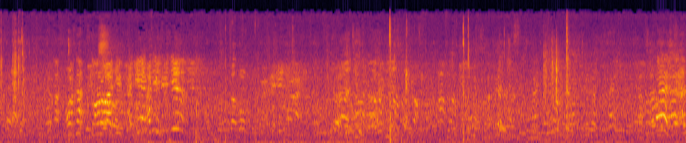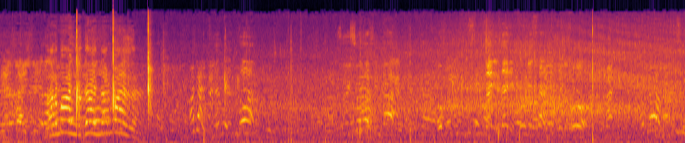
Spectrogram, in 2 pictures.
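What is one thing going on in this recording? Young men shout to each other.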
